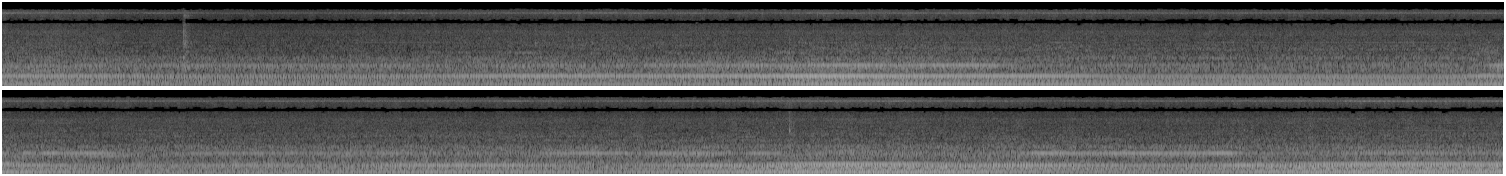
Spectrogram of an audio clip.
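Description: Front-loading washing machine spinning at maximum speed: a steady motor hum and whine over the drum's rumble, its loudness swelling and easing slowly every several seconds.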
